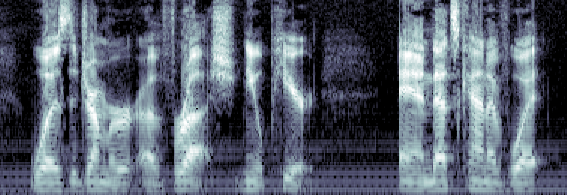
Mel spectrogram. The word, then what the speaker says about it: Neil Peart: So as Rush elitists, I am bound by the core of my honor to let everybody know that it is pronounced Neil Peart.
